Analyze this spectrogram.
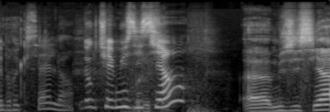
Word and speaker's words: Bruxelles: dit bruce chaque fois je sais pas comment prononcer pas moi j'aime bien dire bruxelles mais c'est vrai que normalement c'est bruxelles donc tu es musicien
